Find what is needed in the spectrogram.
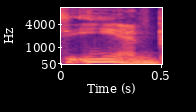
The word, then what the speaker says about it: Iyan: Yeah, I misread it the first time, and it's Ian because it's spelled I-Y-A-N. Ian.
